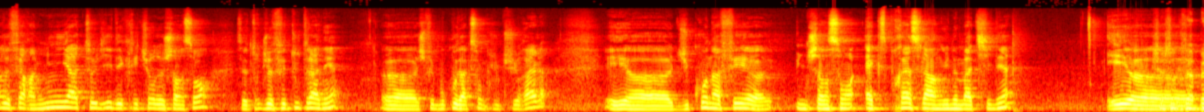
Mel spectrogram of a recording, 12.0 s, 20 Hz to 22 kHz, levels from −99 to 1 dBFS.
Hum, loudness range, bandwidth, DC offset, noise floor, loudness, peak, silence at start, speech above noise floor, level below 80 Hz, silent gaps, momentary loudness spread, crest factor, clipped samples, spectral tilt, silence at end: none; 5 LU; 16 kHz; under 0.1%; -40 dBFS; -14 LUFS; 0 dBFS; 0 s; 26 dB; -56 dBFS; none; 14 LU; 14 dB; under 0.1%; -5 dB/octave; 0 s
